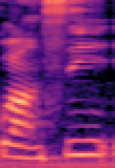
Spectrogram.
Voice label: "guang3xi1", Chinese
